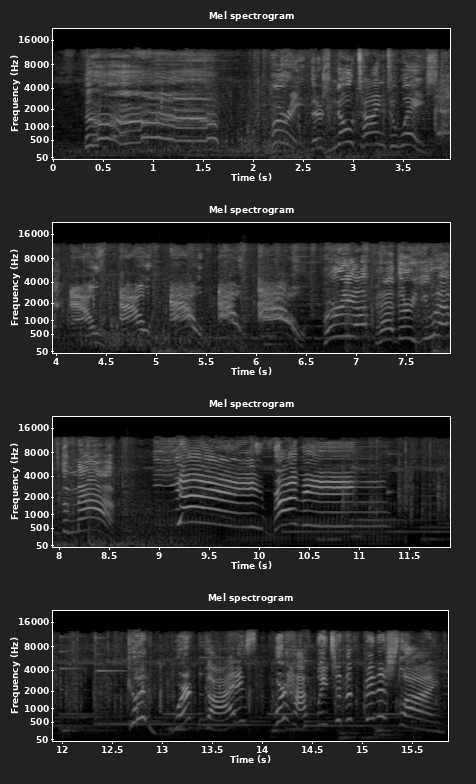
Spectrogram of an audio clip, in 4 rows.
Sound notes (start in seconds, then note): 0.3 Scott Screaming; 3.8 chomping Sounds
